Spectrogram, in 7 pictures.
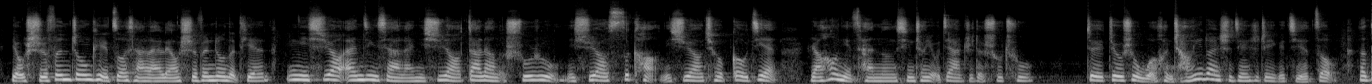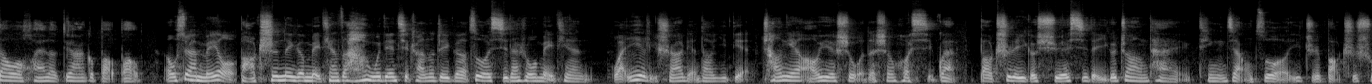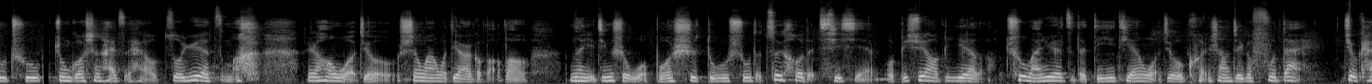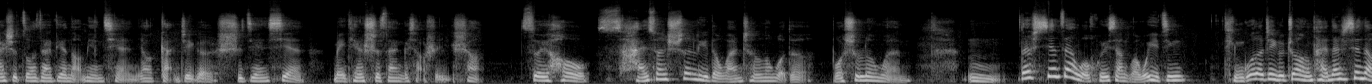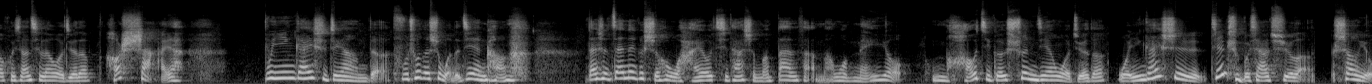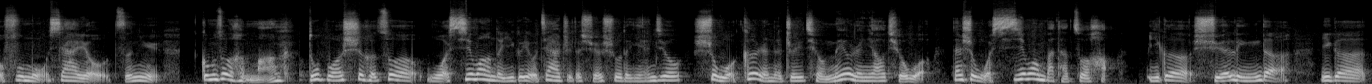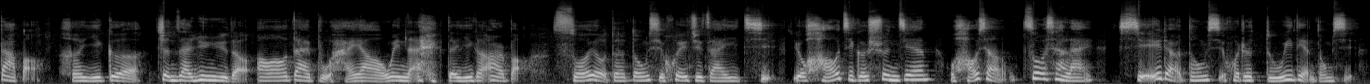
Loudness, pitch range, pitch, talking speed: -21 LUFS, 160-195 Hz, 175 Hz, 285 characters per minute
